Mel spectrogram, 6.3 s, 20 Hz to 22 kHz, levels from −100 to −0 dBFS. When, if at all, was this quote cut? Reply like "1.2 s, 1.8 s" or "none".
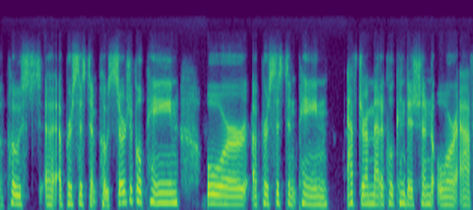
4.5 s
